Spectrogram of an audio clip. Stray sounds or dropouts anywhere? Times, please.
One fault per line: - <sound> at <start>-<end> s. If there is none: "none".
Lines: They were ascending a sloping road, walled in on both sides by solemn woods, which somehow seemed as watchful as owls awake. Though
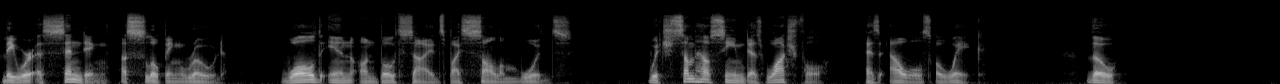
none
